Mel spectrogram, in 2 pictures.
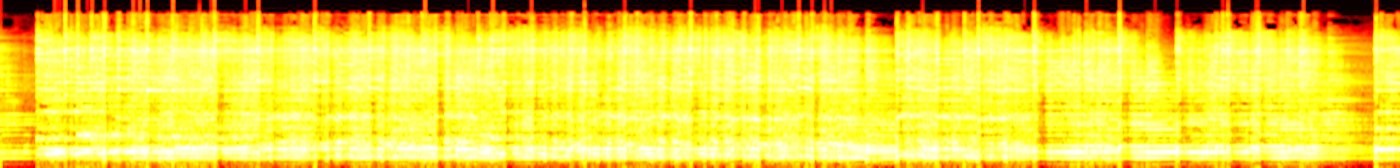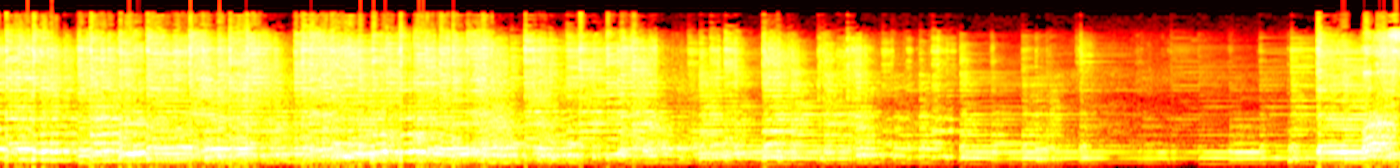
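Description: Solo bağlama (long-necked Turkish saz) played live: a busy run of plucked notes over a steady drone from the open strings. The playing breaks off briefly about halfway and grows quieter near the end.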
